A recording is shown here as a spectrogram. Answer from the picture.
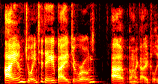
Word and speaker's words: Doron: So it took 57 years for people to pronounce my name correctly, because once they saw that, they're like, "Oh, Doron, Doron, Doron."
